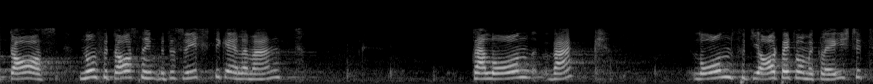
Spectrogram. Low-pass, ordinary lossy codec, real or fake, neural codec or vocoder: 5.4 kHz; none; real; none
